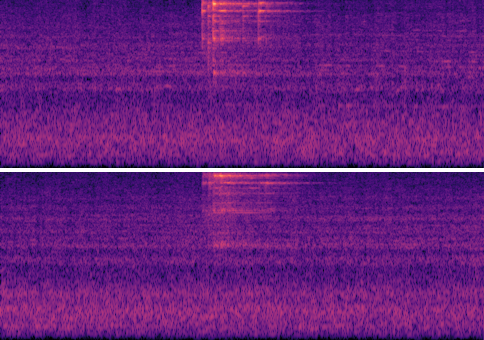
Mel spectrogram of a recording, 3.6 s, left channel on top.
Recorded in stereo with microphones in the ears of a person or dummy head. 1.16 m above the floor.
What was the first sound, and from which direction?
Keys jangling, 55° left (ahead or behind).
